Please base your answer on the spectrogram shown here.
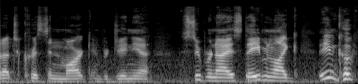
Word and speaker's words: Virginia: How you say it, in Virginia. What? No R at the end.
